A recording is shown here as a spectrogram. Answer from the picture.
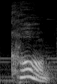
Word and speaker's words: can't: And in American, when you say I can't do it, can't sounds like can. That's right. I can't do it. So in American English, can is can and can't is can.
